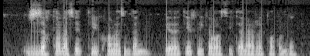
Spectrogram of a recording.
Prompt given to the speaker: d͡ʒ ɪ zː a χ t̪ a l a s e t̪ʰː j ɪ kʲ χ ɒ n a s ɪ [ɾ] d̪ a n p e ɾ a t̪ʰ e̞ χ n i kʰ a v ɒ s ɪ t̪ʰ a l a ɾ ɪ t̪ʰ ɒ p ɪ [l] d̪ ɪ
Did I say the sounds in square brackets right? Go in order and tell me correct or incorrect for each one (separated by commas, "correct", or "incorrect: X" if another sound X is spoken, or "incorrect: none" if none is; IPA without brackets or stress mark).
incorrect: none, correct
